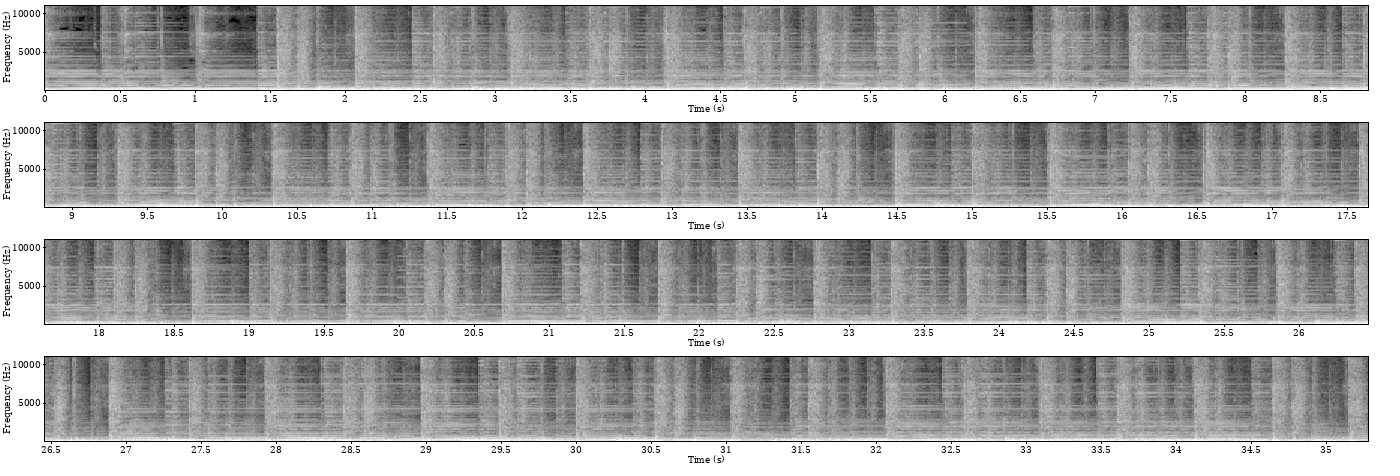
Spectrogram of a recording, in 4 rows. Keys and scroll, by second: 1.6 ctrl+z, 7.1 ctrl+a, 8.7 ctrl+z, 10.8 p, 13.8 ctrl+z, 18.9 ctrl+z, 21.2 v, 22.2 i, 22.8 v, 23.3 ctrl+shift+[, 23.5 ctrl+], 24.2 p, 27.8 i, 28.3 v, 29.3 /, 30.0 p, 31.7 v, 34.8 p.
